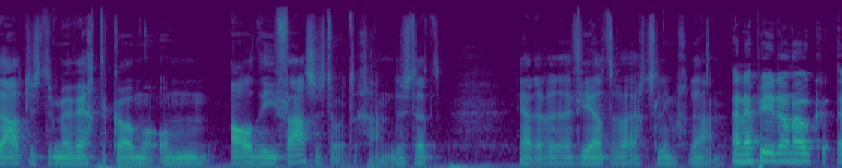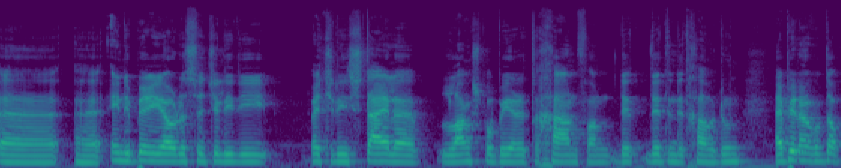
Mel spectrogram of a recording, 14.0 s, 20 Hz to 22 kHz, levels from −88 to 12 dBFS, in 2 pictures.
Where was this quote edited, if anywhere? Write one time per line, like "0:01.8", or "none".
0:11.4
